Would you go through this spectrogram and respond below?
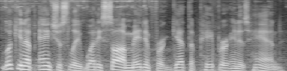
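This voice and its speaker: A man's voice: medium pitch, very animated, brisk. A man reading scripted narration for an audio drama in a dramatic storytelling style.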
